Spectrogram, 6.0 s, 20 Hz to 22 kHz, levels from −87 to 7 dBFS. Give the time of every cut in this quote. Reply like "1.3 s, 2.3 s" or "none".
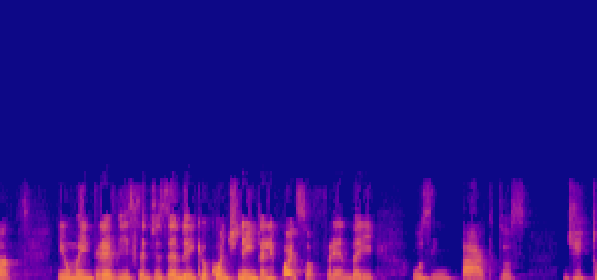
2.6 s, 3.0 s, 4.3 s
